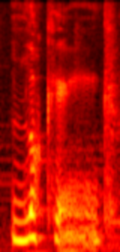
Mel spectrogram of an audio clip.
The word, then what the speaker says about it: looking: pronunciation hot looking looking we are not pronouncing the final g or G sound in looking looking how we pronounce it is looking looking and this would be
